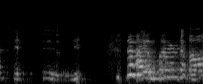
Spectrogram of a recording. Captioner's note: nurses laughing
